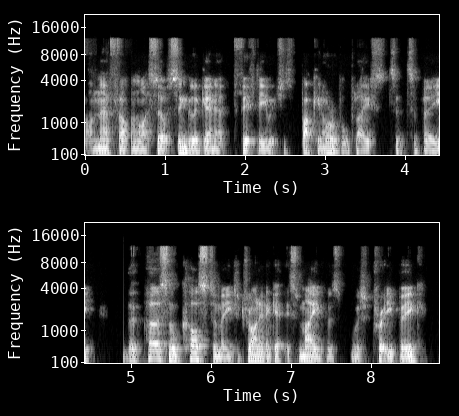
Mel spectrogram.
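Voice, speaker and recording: A man's unremarkable speaking voice, fairly low in pitch, with lively intonation, a moderate pace and hardly any pauses. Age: 50s. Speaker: playwright and film director. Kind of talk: interview.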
